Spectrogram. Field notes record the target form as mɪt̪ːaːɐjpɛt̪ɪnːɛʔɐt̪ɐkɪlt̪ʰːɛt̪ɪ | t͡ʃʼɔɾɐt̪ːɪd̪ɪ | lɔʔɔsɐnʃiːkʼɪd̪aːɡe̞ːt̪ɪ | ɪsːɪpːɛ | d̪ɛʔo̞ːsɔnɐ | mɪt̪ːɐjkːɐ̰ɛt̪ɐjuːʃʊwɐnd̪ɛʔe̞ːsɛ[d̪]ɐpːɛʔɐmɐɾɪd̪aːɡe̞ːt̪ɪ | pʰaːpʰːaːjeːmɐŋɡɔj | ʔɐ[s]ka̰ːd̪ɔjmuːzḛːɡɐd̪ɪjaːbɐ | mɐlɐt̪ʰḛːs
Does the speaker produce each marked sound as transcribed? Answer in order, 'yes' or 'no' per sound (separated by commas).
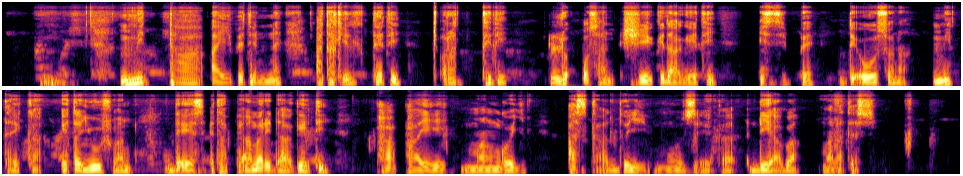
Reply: no, yes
